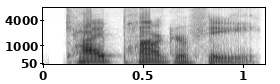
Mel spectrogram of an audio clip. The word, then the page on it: Typography: American English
